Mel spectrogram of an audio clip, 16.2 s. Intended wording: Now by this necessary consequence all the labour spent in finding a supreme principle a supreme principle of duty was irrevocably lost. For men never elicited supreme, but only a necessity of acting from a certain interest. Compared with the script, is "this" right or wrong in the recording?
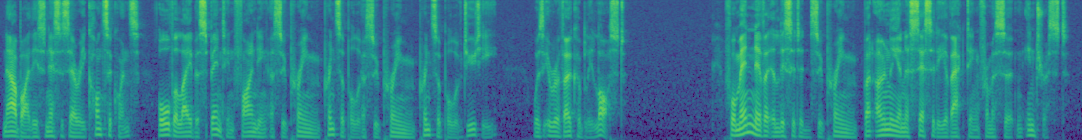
right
